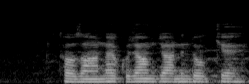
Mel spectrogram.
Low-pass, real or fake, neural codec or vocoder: 7.2 kHz; real; none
